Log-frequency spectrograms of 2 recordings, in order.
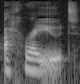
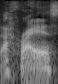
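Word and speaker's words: אחריות: And finally, we learn about achrayut, or taking responsibility, also known as achrayus, depending on your pronunciation.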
